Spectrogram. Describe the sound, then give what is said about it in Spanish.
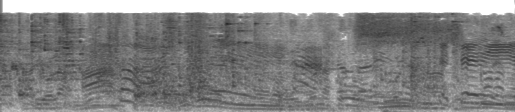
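Christmas glasses and dishes shatter and clink in a loud, clattering jumble lasting several seconds, with excited voices shouting and talking over the crash throughout. “¡Ay, los vasos navideños, cuidado que. ¡Ay!”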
